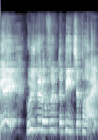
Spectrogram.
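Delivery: very high-pitched, silly, comic put-on voice. Joking about a congressional testimony, Doctor Fauci impression. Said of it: "'cause he's like".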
